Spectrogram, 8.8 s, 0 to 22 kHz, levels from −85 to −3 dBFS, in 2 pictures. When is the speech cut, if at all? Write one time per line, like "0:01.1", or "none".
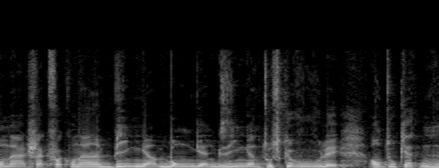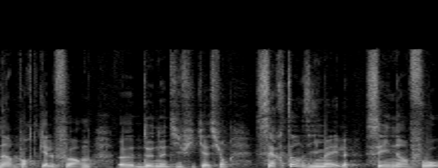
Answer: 0:06.9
